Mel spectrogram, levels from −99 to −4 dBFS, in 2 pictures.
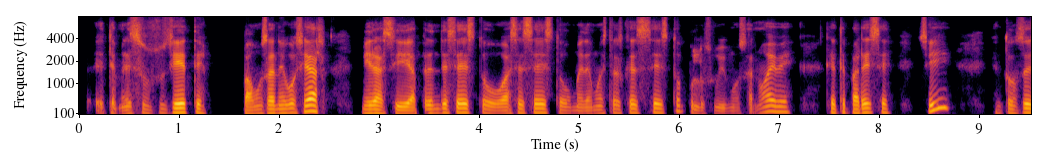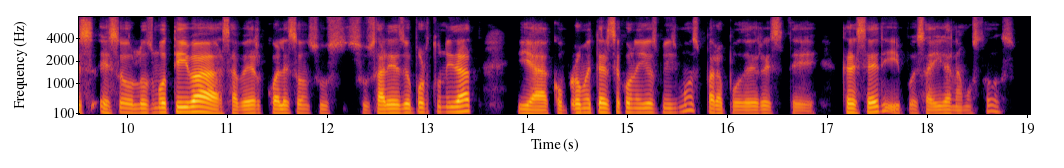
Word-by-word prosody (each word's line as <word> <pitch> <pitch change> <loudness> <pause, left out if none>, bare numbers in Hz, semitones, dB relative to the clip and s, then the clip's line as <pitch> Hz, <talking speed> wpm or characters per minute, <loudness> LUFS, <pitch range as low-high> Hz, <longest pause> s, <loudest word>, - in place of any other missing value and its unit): eh, - - -10
te - - -7
mereces 105 +4 -3
un 115 - -12 0.2
7, 130 -2 +4 0.4
vamos 100 +3 -1
a 120 - +5
negociar, 135 +8 +4 0.4
mira, 115 -1 +2
si 105 0 +1
aprendes 120 +5 -3
esto, 130 -3 +1
o 100 -1 -1
haces 120 +4 -2
esto, 125 -4 -1
o 100 - -14
me 95 -1 -9
demuestras 110 +4 -8
que - - -3
haces 120 - -4
esto, 135 +6 -3
pues, 115 -10 -11
lo 100 - -12
subimos 95 0 -12
a - - -10
9, 155 +2 -3 0.3
¿qué - - -3
te - - -6
parece?", 130 +1 0 0.2
"Sí", 265 +10 -1 0.4
entonces 120 0 -1
eso 130 0 0
los 130 0 -2
motiva 150 +1 +8
a 115 - +1
saber 115 +2 0
cuáles 120 0 +1
son 125 0 -4
sus 115 -2 -9
sus 110 -1 -8
áreas 125 +1 +4
de 130 - +3
oportunidad 150 +5 +2 0.4
y 115 -1 -1
a 105 -1 +4
comprometerse 130 +5 0
con 140 -1 -1
ellos 135 -2 -2
mismos 155 +9 -7
para 120 -3 -1
poder, 110 0 -3
este, 100 -4 -7 0.2
crecer 135 +5 +3
y, - - -4
pues, 115 -3 -6
ahí 105 +1 -2
ganamos 105 -1 -6
todos. 170 -3 -12
120 Hz, 185 wpm, -24 LUFS, 110-135 Hz, 0.4 s, motiva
